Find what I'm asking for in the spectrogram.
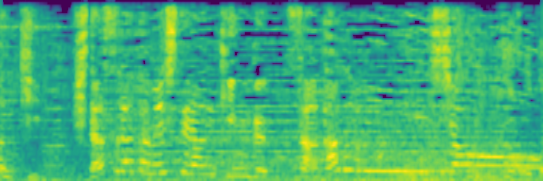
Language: Japanese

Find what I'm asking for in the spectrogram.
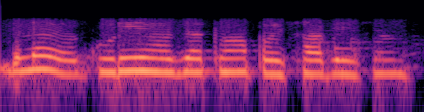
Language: Odia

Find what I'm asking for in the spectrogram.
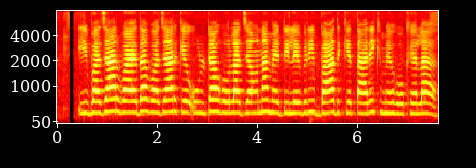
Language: Bhojpuri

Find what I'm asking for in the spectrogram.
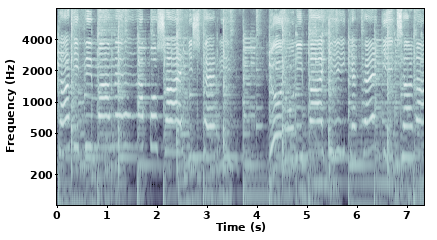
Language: Greek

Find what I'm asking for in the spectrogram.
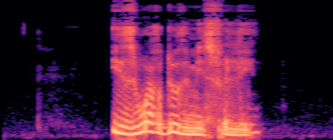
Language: Kabyle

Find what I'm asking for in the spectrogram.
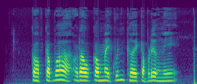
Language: Thai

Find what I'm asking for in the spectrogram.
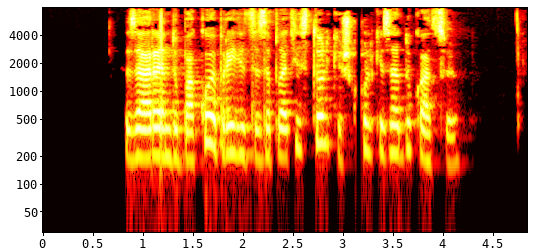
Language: Belarusian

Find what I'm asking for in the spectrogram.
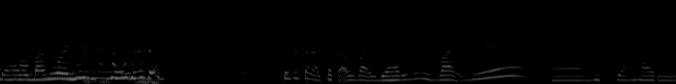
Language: Malay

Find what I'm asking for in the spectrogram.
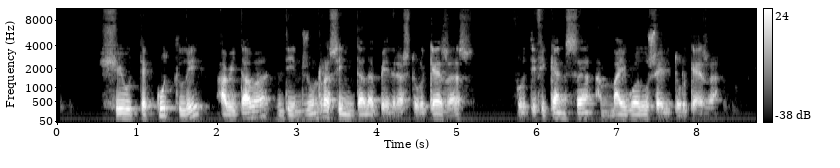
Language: Catalan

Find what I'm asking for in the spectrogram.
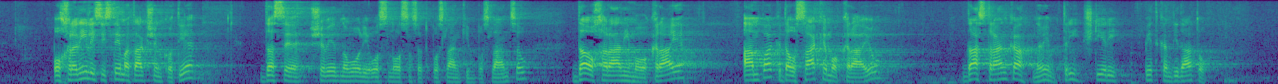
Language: Slovenian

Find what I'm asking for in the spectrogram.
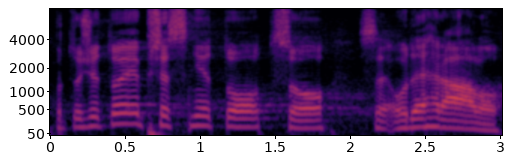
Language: Czech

